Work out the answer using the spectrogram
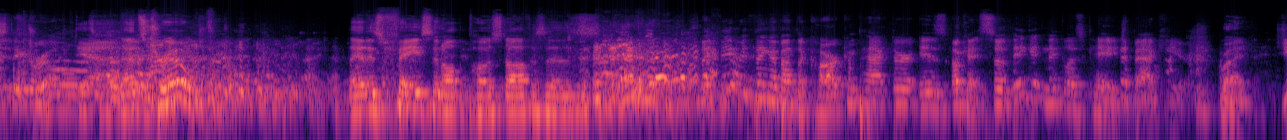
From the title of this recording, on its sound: Live in D.C.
